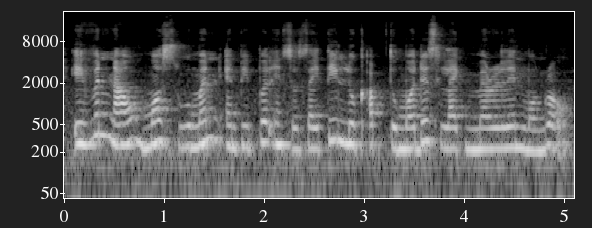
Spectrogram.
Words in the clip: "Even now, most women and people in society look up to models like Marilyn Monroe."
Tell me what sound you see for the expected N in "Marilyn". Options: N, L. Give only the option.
N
